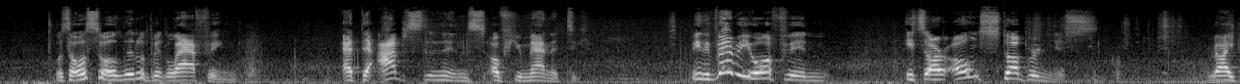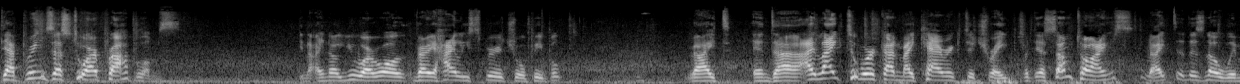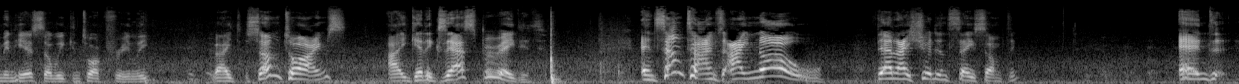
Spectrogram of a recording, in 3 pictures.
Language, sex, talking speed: English, male, 125 wpm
